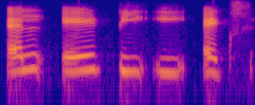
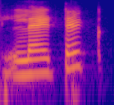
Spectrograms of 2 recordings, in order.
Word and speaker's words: LaTeX: LaTeX, which is spelled as LATEX, is pronounced as LaTeX or LaTeX, is written by Leslie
